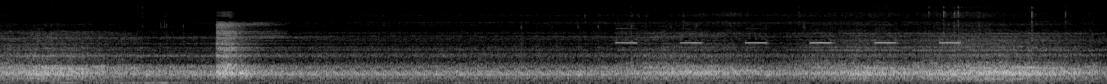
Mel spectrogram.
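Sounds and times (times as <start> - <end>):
mechanical running sound: 3.0 - 11.0
reversing beeper: 6.2 - 9.6.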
